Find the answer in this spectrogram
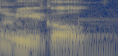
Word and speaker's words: Moogle: He's an adorable Moogle. A Moogle? Moogle. Okay, I'm going to challenge that pronunciation.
